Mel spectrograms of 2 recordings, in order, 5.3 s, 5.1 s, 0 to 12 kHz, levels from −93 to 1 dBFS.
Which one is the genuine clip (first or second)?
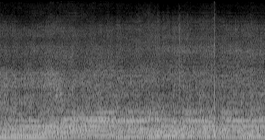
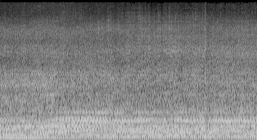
second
